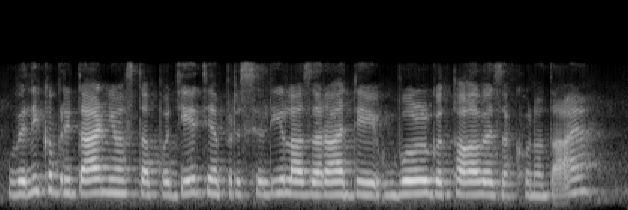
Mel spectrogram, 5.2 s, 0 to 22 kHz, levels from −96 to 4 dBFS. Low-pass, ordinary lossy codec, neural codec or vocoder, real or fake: 7.2 kHz; none; codec, 16 kHz, 4 kbps, X-Codec, HuBERT features, trained on LibriSpeech; fake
